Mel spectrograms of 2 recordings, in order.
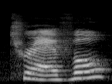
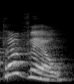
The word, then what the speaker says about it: travel: Não é pra falar travel, tá? Travel. Uma vez eu escutei isso de um aluno há muito tempo, eu fiquei... Gente, travel. Lembra que a letra A em inglês não tem som de A. Então não é travel, é travel.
